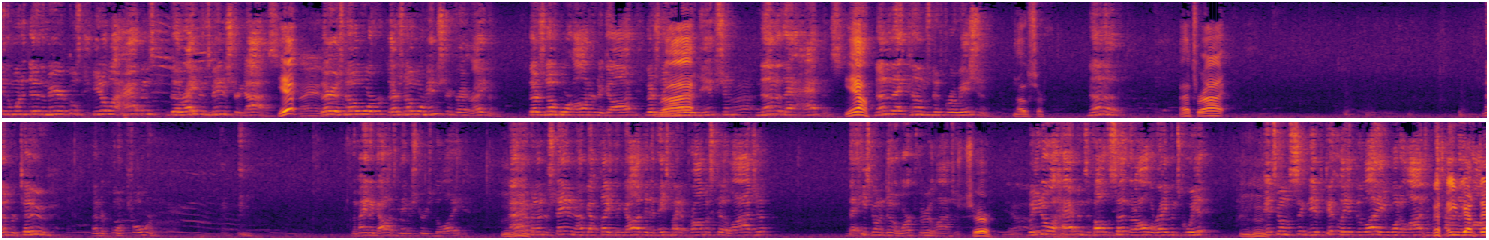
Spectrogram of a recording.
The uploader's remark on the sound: preaching live from Still Water Baptist Church on 7/23/23 pm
